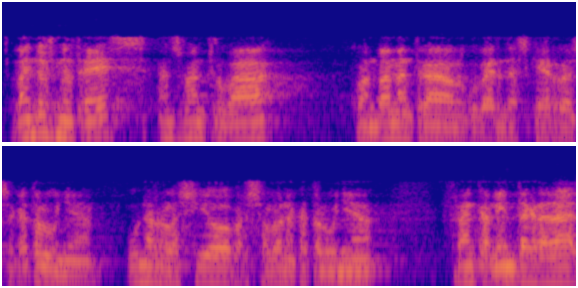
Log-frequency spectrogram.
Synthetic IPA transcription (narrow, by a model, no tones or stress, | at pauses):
laɲd̪ozmilˠt̪ɾɛzənzβant̪ɾuβ̞a | kwambanənt̪ɾaəlˠɣuβɛɾnd̪əskɛrəzəkət̪əluɲə | unərələsioβəɾsəlonəkət̪əluɲə | fɾaŋkəmend̪əɣɾəða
